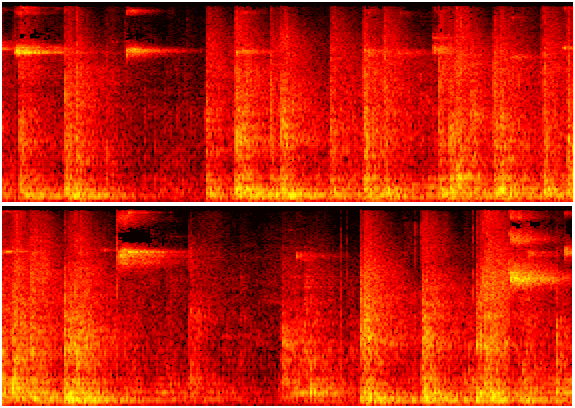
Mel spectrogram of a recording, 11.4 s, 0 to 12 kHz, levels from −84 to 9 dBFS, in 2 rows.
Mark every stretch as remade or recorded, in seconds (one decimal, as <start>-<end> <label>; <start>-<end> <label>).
0.0-11.4 recorded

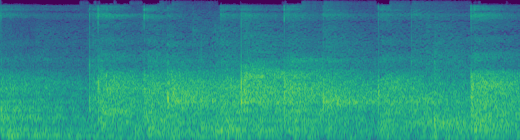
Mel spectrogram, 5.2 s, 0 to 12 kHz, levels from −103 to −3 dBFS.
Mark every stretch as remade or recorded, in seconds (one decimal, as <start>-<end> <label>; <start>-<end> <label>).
0.0-1.1 remade; 1.1-2.2 recorded; 2.2-5.2 remade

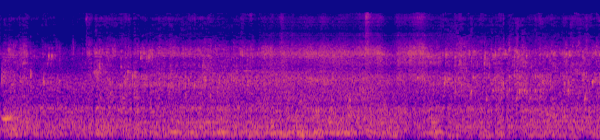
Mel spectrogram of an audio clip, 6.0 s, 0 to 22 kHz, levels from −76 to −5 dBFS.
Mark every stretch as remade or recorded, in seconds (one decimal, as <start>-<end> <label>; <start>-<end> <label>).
0.0-2.6 recorded; 2.6-4.4 remade; 4.4-6.0 recorded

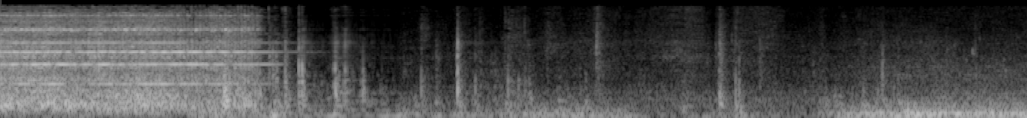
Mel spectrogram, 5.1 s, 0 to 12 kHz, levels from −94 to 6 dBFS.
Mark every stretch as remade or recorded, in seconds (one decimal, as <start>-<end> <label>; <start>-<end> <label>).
0.0-1.5 recorded; 1.5-2.0 remade; 2.0-5.1 recorded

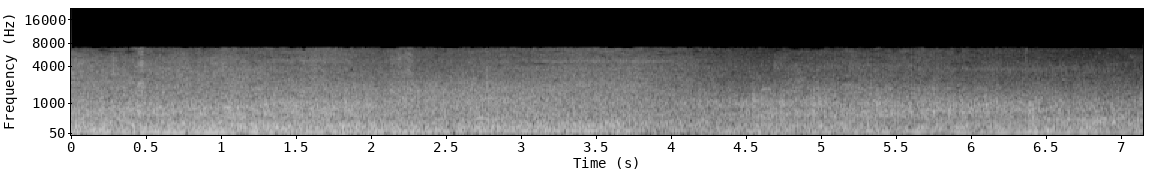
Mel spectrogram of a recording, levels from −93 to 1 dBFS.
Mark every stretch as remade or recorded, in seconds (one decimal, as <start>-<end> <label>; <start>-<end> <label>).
0.0-1.4 remade; 1.4-4.8 recorded; 4.8-7.2 remade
